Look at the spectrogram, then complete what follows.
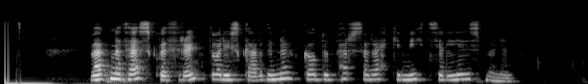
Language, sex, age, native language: Icelandic, female, 40-49, Icelandic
